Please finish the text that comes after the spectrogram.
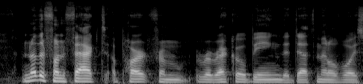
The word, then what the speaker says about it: Rarecho: This is Rareko, or Rarecho as some might pronounce it. For a time I pronounced it Rarecho, but I think the correct pronunciation is Rareko.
